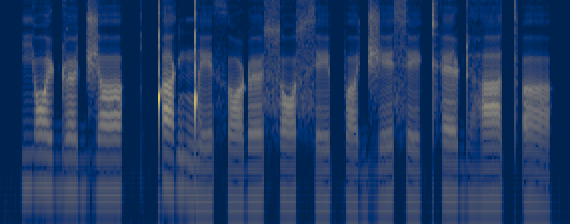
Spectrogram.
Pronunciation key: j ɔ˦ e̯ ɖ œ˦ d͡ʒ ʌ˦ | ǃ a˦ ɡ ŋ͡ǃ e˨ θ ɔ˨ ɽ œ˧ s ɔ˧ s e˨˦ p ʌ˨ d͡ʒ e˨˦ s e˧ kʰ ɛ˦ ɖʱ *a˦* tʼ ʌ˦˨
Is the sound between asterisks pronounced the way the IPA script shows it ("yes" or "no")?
yes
